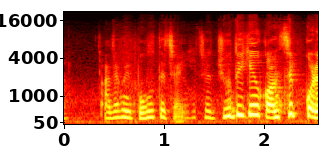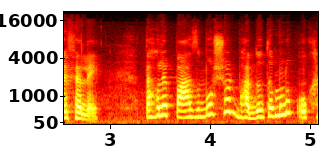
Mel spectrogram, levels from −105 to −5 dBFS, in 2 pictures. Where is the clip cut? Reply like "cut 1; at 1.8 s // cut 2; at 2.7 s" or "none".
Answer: cut 1; at 1.4 s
